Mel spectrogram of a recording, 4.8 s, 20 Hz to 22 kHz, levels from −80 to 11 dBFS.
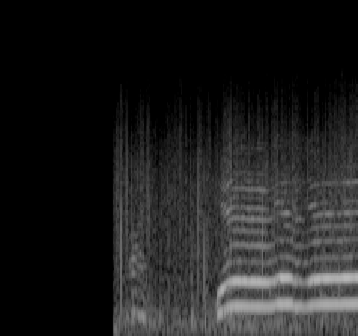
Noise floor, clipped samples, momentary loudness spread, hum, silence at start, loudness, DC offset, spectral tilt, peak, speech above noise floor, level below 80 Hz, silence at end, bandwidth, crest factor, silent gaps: -44 dBFS; under 0.1%; 23 LU; none; 1.5 s; -21 LUFS; under 0.1%; -6.5 dB/octave; -4 dBFS; 23 dB; -54 dBFS; 0 s; 8.4 kHz; 20 dB; none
